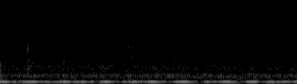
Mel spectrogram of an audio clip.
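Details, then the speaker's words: Brastemp frost-free duplex fridge: low motor hum pulsing with faint ticks as the freezer fan blade hits built-up ice and cannot turn; the fix is melting the ice with a hair dryer. "ventoinha fica batendo gelo aqui ó ela não roda fica vendo assim fica batendo"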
